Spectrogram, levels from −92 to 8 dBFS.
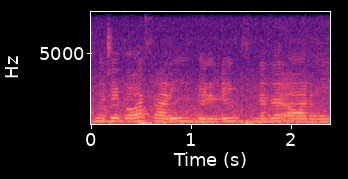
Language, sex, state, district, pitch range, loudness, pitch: Hindi, male, Chandigarh, Chandigarh, 210-220 Hz, -14 LUFS, 215 Hz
